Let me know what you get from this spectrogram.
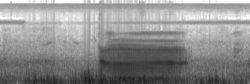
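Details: A farm cow being herded toward the barn gives a single sustained moo lasting close to two seconds, rich and even in pitch, with shuffling hoof noise before and after.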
